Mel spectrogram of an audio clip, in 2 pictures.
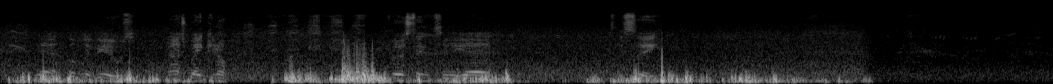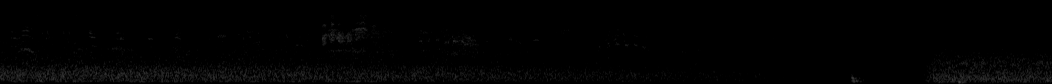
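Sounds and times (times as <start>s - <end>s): low steady hiss: 0.0s - 21.0s
faint bird calls: 2.2s - 3.6s, 8.8s - 19.5s.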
